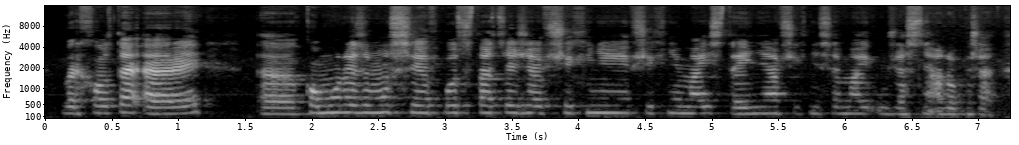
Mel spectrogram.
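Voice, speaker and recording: At a moderate pace, a woman speaks in a somewhat breathy, fairly high voice with monotone, flat intonation. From Czechoslovakia. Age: 60s. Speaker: eyewitness interviewee. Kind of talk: interview.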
